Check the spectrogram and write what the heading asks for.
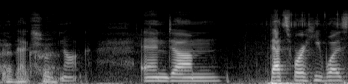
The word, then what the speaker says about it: Bad Kreuznach: And then he, I believe that's where he won the death march to, I don't pronounce it correctly, it's Bad Kreuznach. Is that how you pronounce it? Bad Kreuznach.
